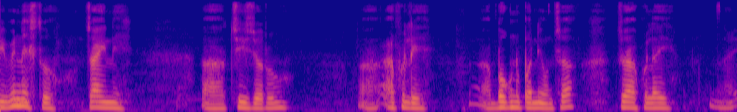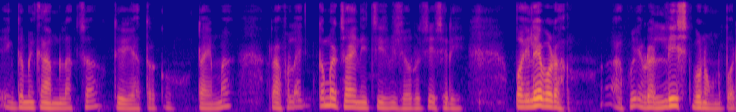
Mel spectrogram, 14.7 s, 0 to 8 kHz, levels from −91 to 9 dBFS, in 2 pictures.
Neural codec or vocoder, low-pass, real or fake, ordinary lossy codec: autoencoder, 48 kHz, 128 numbers a frame, DAC-VAE, trained on Japanese speech; 7.2 kHz; fake; none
